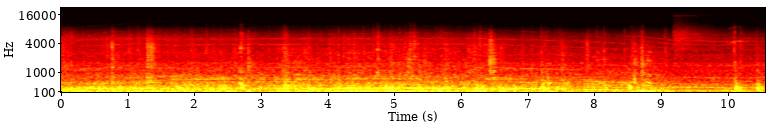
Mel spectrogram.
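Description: Cabin noise inside a moving LiAZ 5292.65 bus: a steady low drone of the engine, drivetrain and road, with a faint hum and scattered clicks and knocks from the body and fittings.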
